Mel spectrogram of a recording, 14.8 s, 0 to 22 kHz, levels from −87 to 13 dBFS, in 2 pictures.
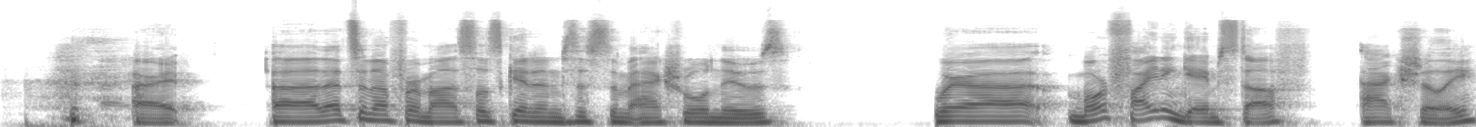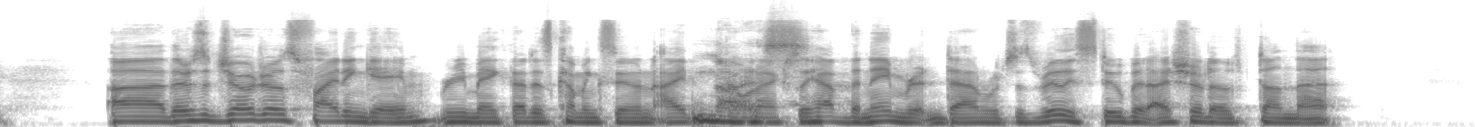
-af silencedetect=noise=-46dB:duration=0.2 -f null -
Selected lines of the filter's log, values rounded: silence_start: 0.97
silence_end: 1.33 | silence_duration: 0.35
silence_start: 3.94
silence_end: 4.68 | silence_duration: 0.74
silence_start: 6.52
silence_end: 6.80 | silence_duration: 0.28
silence_start: 7.43
silence_end: 7.92 | silence_duration: 0.49
silence_start: 14.07
silence_end: 14.76 | silence_duration: 0.68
